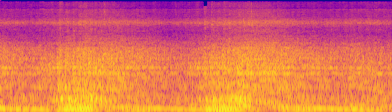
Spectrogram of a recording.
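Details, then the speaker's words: Hero Xpulse after refitting the gear with its timing marks aligned and locked. It starts and settles into a steady, even idle with a couple of light blips, no knocking or rattle. Runs fully smooth; the crankshaft-like knock is fixed. "Full smooth sound ಆಗೈತೆ ಎಲ್ಲ ready ಆಗಿದ್ದೀನಿ"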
